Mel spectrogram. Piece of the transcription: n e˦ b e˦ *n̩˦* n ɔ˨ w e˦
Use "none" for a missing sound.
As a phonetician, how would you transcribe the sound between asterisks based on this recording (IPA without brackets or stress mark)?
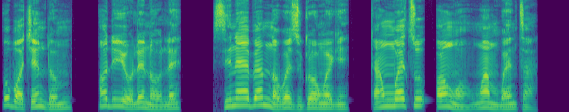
m̩˦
